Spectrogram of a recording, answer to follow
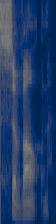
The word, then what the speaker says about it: Siobhan: I'm just saying East Carolina's website says Savone. Savone. Yeah, 100%. You got to read the whole comment out loud for the audio only crowd. Adam Huddle says, "Keep Savone Rell away from me, please."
